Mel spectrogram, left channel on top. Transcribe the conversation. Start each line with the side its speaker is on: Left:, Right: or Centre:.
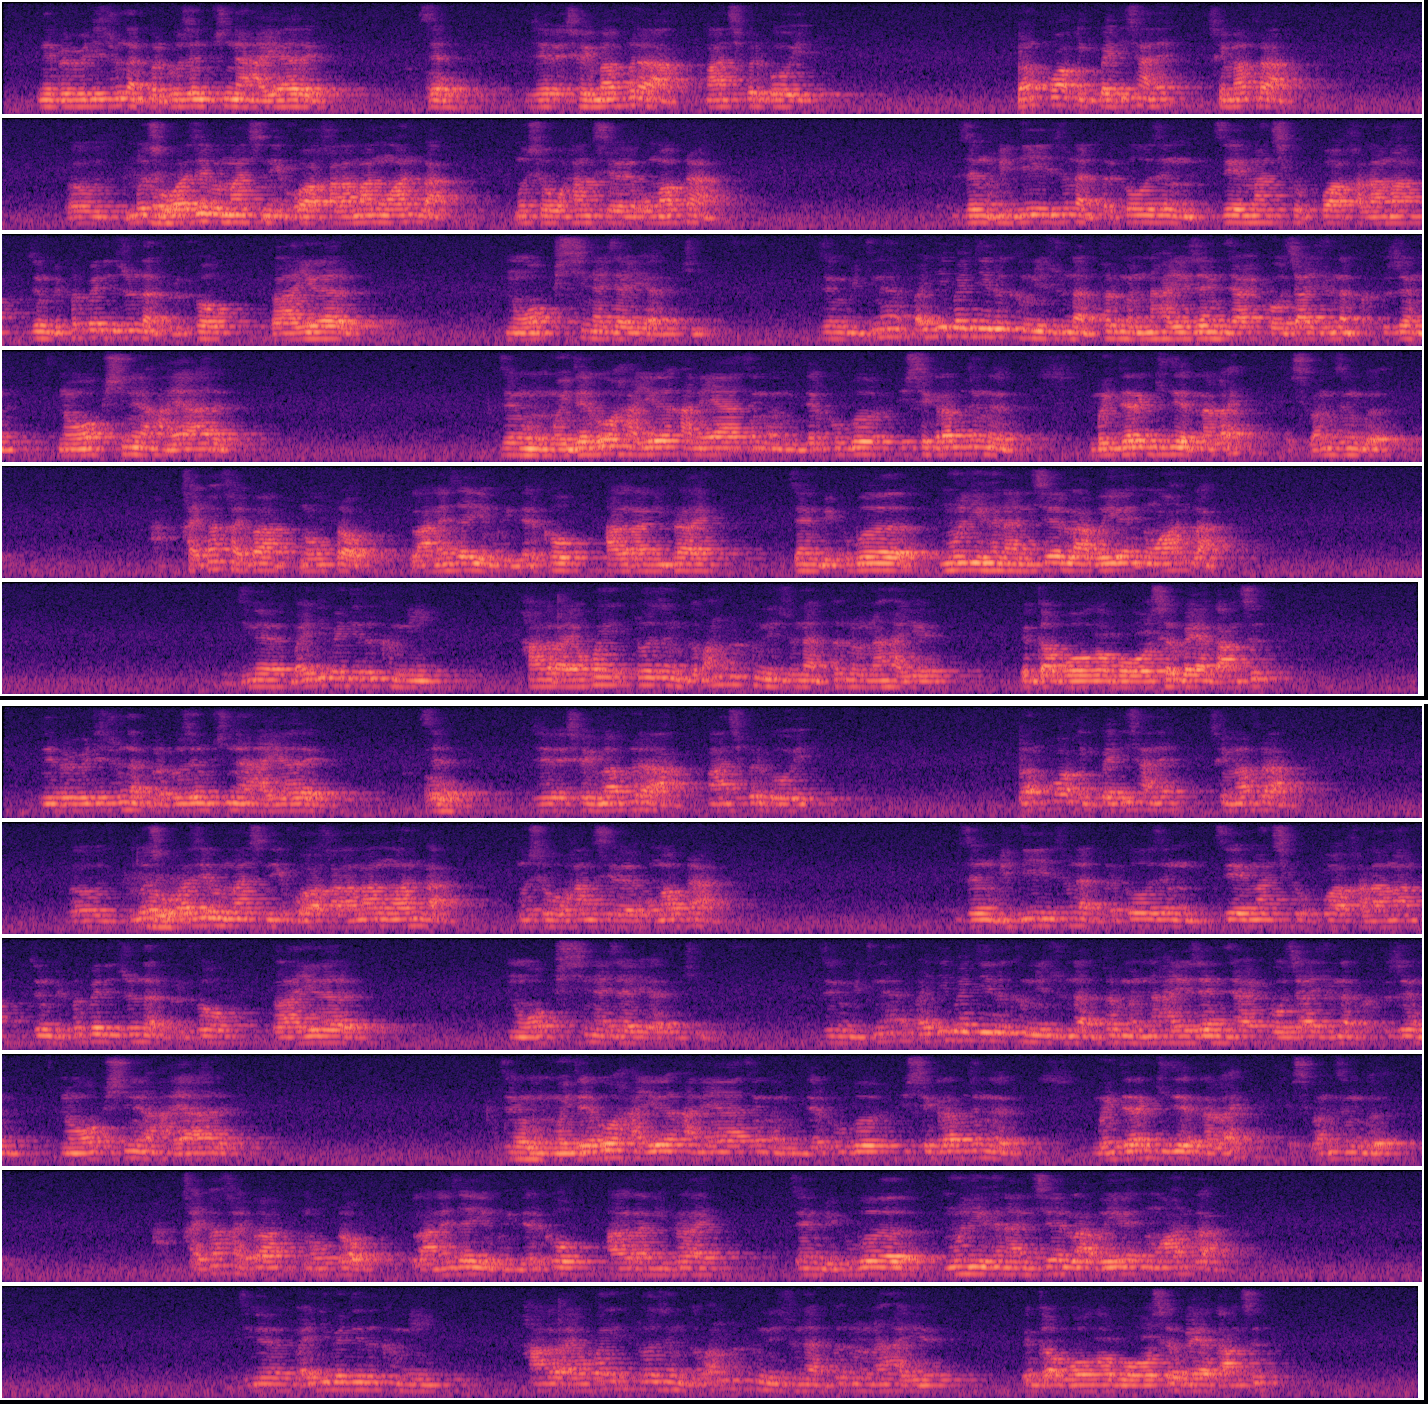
Left: नै बेबायदि जुनादफोरखौ जों फिनो हायो आरो। <unintelligible>
Right: औ।
Left: जे जेरै सैमाफोरा मानसिफोरखौ <unintelligible> बायदि सानो सैमाफ्रा औ मोसौआ
Right: औ
Left: जेबो मानसिनि खहा खालामा नङा होनब्ला मोसौ हांसो अमाफ्रा। जों बिदि जुनादफोरखौ जों जे मानसिखौ खहा खालामा जों बेफोरबायदि जुनादफोरखौ लायो आरो। न'आव फिसिनाय जायो आरोखि । जों बिदिनो बायदि बायदि रोखोमनि जुनादफोर मोननो हायो जेन जायखौ जाय जुनादफोरखौ जों न'आव फिसिनो हाया आरो। जों
Right: औ
Left: मैदेरखौ हायो हानाया जोङो मैदेरखौबो एसेग्राब जोङो मैदेरा गिदिर नालाय। इसेबां जोंबो <inaudible> खायफा खायफा नफ्राव लानाय जायो मैदेरखौ हाग्रानिफ्राय जेन बेखौबो
Right: औ
Left: मुलि होनानैसो लाबोयो नंङा होनब्ला? बिदिनो बायदि बायदि रोखोमनि हाग्रायावहायथ' जों गोबां रोख खोमनि जुनाद फोर नुनो हायो बे गावबा गाव गावबा गाव सोरबाया गांसो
